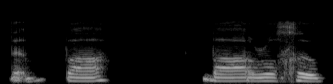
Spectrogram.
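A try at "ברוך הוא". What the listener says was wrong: Yes, Baruch. It's a separate word though. Baruch, who? You don't put it together. You don't say Baruch who. Baruch, who?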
